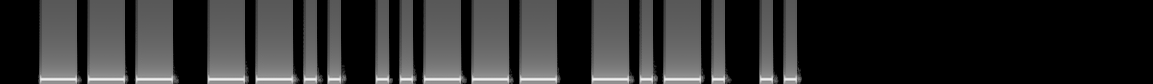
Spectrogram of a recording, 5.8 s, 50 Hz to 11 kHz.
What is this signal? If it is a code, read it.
Morse code, heard as a keyed tone, about 20 wpm, 700 Hz. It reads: OZ2CI
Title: DXCC-100 Call Signs - 5 Characters - 20wpm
